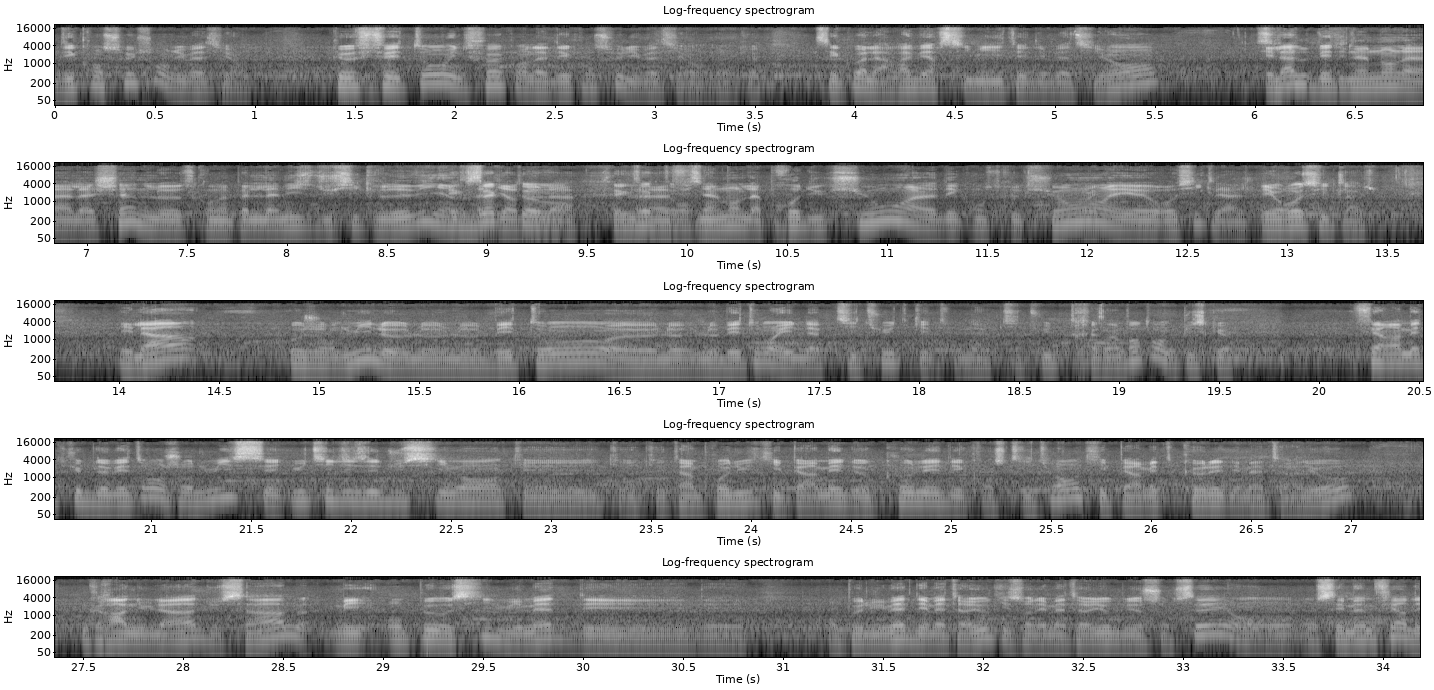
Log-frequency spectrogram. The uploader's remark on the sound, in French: Emission spéciale en direct de Batimat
